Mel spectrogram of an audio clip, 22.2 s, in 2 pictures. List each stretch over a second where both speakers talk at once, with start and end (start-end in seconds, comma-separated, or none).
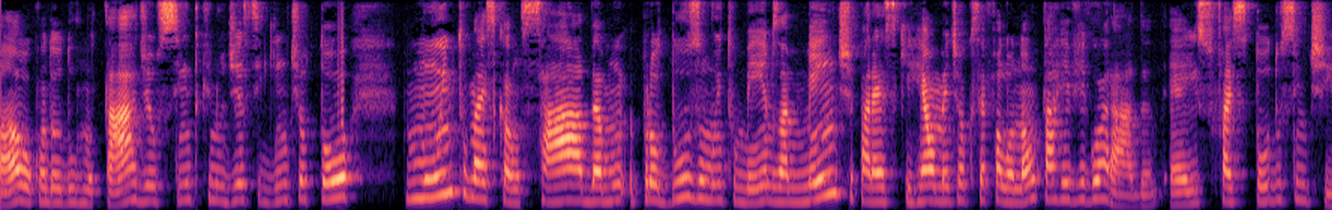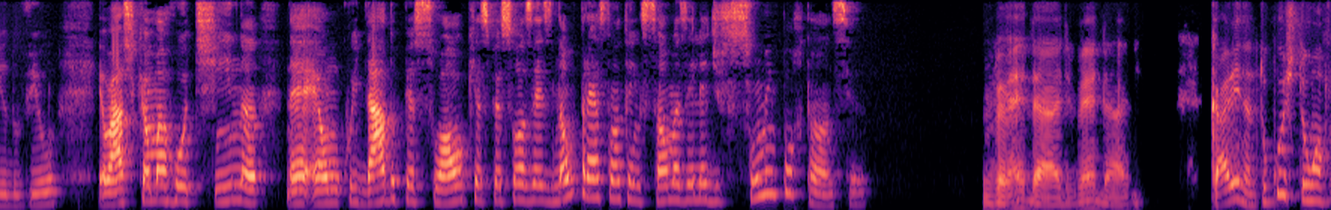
none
